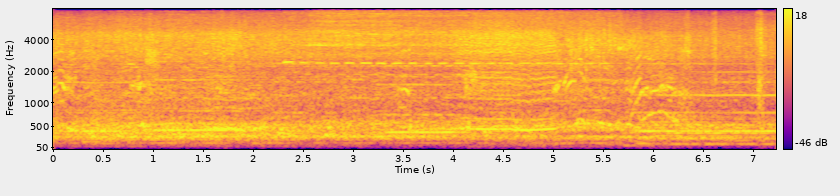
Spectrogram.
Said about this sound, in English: Fellow reckons he developed a strain of killer bees. Fantastic. But these people know this terrifying buzzing sound is the last they will ever hear.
